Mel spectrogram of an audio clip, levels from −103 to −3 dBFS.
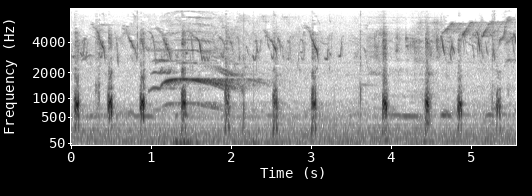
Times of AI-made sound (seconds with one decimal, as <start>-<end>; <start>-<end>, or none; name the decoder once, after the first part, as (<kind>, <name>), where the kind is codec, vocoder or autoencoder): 3.7-4.6 (codec, SNAC)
